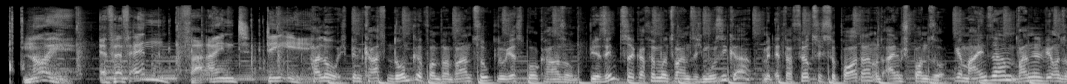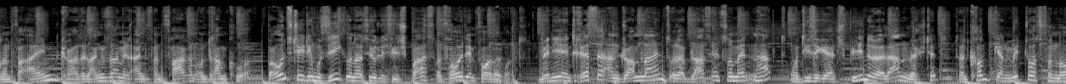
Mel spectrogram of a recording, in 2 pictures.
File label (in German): radio Spot; radio ffn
